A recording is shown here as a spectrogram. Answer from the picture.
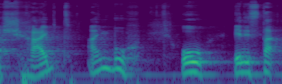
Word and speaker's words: schreibt: As letras SCH têm som de CH, as letrinhas E e têm som de AI.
